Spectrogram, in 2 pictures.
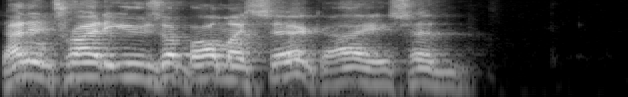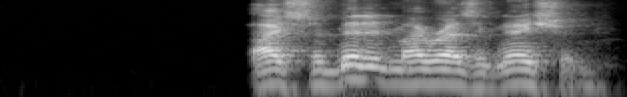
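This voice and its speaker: Ex bus driver guy, kinda high gravelly voice, just venting real earnest. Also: a little slow, a bit bright. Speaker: former school bus driver. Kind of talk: candid personal storytelling.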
